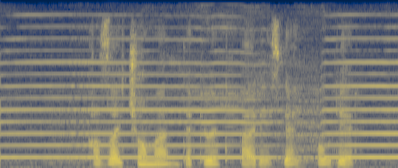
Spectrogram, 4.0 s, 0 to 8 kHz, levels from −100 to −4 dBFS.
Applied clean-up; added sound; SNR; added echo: none; Bowed string instrument; 0 dB; none.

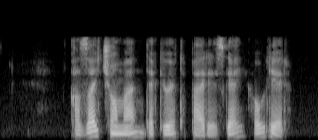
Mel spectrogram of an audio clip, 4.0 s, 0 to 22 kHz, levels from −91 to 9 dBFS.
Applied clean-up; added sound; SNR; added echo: none; none; none; none.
